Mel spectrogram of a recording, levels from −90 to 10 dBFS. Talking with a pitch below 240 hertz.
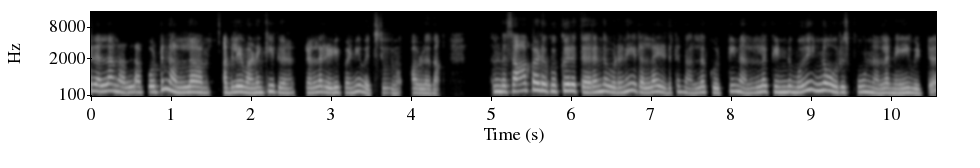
Yes: high, 230 Hz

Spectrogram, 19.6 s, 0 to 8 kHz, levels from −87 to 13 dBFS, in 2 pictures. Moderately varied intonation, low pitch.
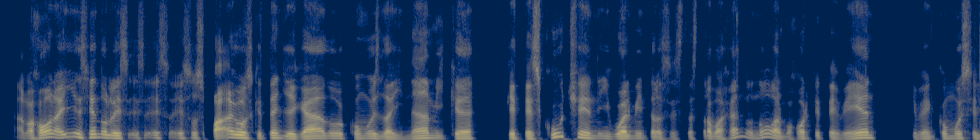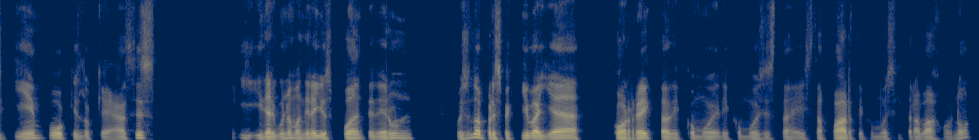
Yes: average, 3.5 semitones; low, 125 Hz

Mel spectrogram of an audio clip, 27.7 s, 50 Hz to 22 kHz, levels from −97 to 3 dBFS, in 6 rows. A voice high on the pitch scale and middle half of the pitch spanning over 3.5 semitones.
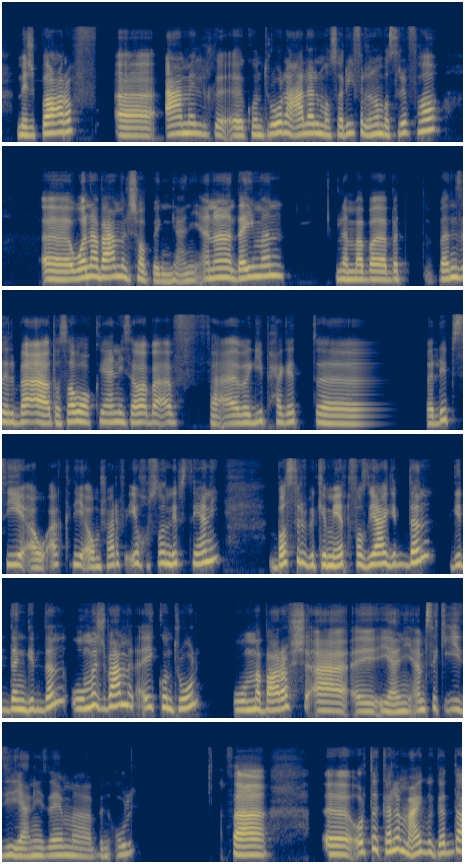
Yes: high, 225 Hz; average, 4.3 semitones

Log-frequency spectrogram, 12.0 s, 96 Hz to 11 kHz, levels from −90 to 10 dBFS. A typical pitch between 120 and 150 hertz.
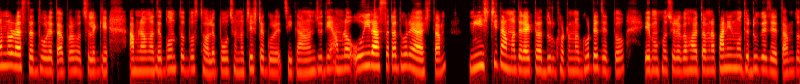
No: high, 215 Hz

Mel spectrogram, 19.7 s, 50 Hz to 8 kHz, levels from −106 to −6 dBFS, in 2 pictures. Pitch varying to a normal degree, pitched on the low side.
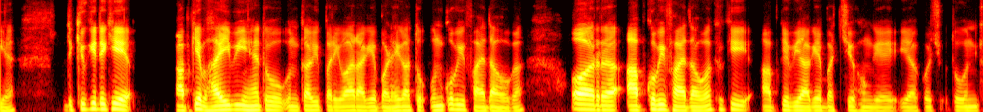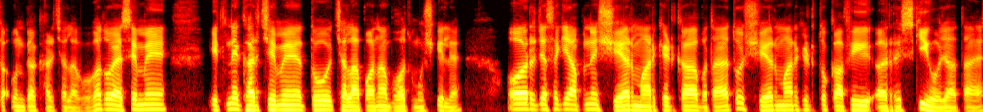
Yes: average, 4.0 semitones; low, 110 Hz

